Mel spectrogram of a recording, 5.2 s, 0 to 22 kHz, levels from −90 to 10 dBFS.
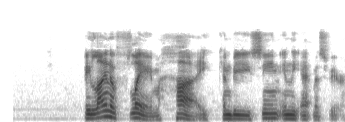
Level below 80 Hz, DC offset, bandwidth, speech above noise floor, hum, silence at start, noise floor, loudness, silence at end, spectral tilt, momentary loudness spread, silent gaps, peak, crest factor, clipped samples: -60 dBFS; under 0.1%; 7.8 kHz; 46 dB; none; 1.3 s; -66 dBFS; -20 LUFS; 0.05 s; -5.5 dB/octave; 15 LU; none; -2 dBFS; 18 dB; under 0.1%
